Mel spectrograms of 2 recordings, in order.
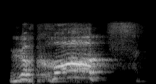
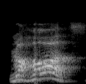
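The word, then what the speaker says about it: רחץ: इब्रानी में ये लफ्ज रखात्स, ये बड़ा प्रोनाउंसिएशन में थोड़ा डिफरेंट है। रे खे अलिफ ते सीन, रखात्स या RHATS, रहात्स, ये इब्रानी जुबान में पुराने ऐहदनामे में ये लफ्ज इस्तेमाल हुआ।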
